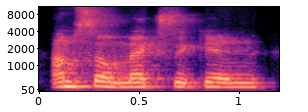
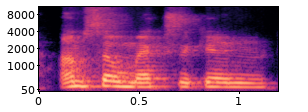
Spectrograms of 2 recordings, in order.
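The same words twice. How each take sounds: The two takes are said the same way.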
